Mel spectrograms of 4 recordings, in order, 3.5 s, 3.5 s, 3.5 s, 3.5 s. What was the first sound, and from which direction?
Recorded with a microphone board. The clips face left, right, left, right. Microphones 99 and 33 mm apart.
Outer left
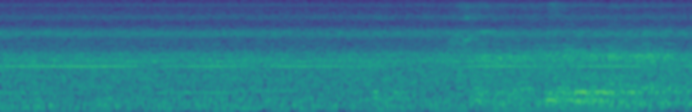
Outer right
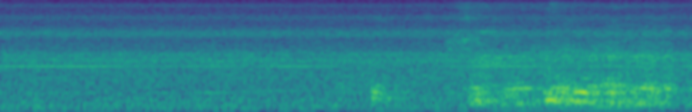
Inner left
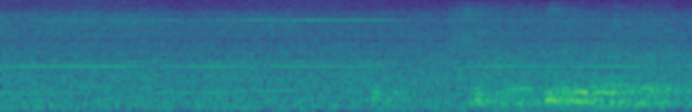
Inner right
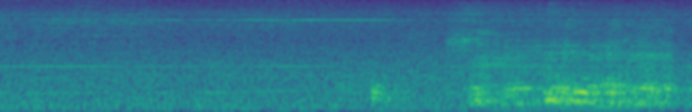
Laughter, 70° right (ahead or behind).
